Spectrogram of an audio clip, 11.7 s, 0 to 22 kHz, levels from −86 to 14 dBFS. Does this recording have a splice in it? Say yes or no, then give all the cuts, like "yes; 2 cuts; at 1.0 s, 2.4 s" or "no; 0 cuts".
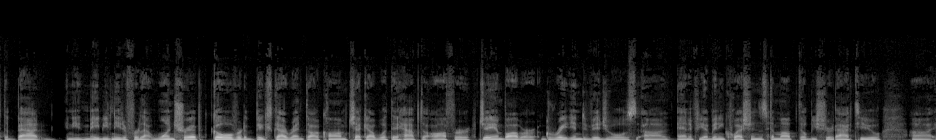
yes; 5 cuts; at 1.4 s, 2.6 s, 5.9 s, 9.6 s, 10.4 s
